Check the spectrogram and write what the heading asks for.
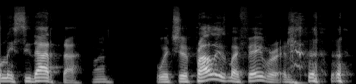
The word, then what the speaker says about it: Siddharth: So I think the American pronunciation is Siddhartha. But it's not an American name. It's an Indian name, and Indian people would say Siddharth, which is it's intense for like an American to say.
